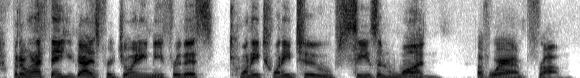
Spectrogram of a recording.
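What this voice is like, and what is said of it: Emotional, slightly choked-up voice. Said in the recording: “I'm getting a little emotional here ... my heart's still a little broken”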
